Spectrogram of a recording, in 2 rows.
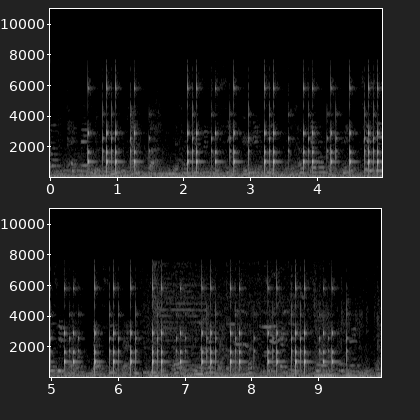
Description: Morse code, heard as a telegraph sounder, hand-sent with a paddle, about 18 wpm, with the noise inside a bus. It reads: Y JARDINERIA.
